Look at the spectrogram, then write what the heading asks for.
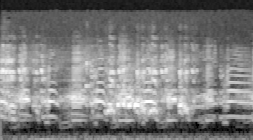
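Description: A flock of turkeys gobbling, their warbling, overlapping calls running continuously, fairly loud, with no voices or other sounds.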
